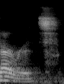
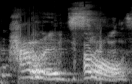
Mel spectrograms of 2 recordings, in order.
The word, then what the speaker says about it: Harrods: them in their Harod's van to like Harrods. Harrods. That's a department store in London. Yeah, I I know. I just don't know how to pronounce it. Harrods. Yeah. Harolds Harolds to like this like James Bond music.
